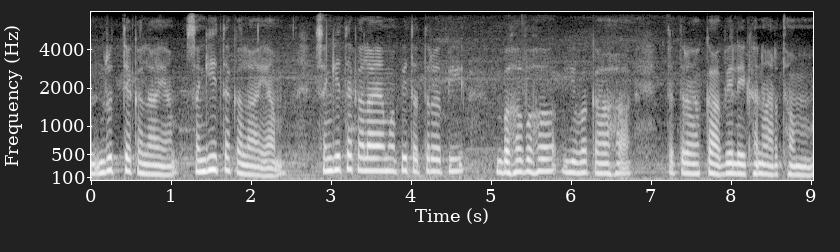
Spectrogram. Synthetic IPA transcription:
mɾut̪jɐkɐlaːjaːmsɐŋɡiːt̪ɐkɐlaːjaːm | sɐŋɡiːt̪ɐkɐlaːjaːmɐpit̪ɐt̪ɾɐːpi | bɐɦɐʋɐɦɐjuʋɐkaːɦɐ̰ | t̪ɐt̪ɾɐkaːʋjɐleːkʰɐnaːɾt̪ʰɐm

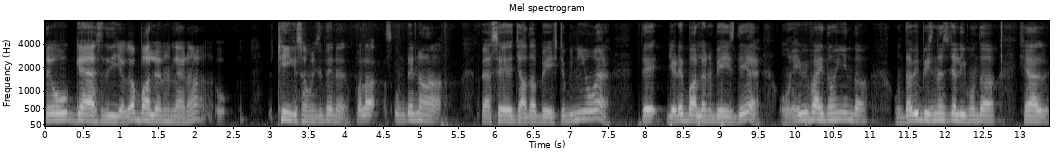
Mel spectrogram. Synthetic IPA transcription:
t̪eːoːɡɛːsd̪iːd͡ʒəɡaːbaːlənlɛːɽaː | ʈʰiːksəməd͡ʒd̪eːnpəlaːʊnd̪eːnãː | pɛːseːd͡ʒjaːd̪aːbeːsʈbiːnĩːɦoːɛː | t̪eːd͡ʒeːɽeːbaːlənbeːt͡ʃʰd̪eːɛː | o̰ːnẽːbiːpʰaːɪd̪aːɦõĩːɪ̃nd̪aː | ʊnd̪aːbiːbɪznəs̬d͡ʒəliːpɔ̃ːnd̪aː | ʃɛːl

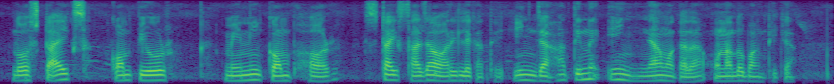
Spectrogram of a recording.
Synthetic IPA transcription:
d̪ɔsʈa̰jkskɔmpjuɾ | minikɔmpʰɔɾ | sʈajksːad͡ʒawɦaɾilɛkat̪ɛiɲd͡ʒaɦãt̪iniɲɲamakad̪aɔnad̪ɔbaŋʈʰika

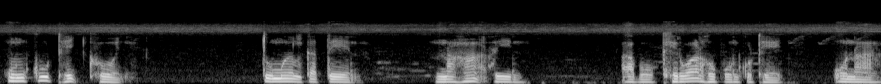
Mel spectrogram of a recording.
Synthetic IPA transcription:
unkuʈʰɛc̚ˀkʰɔɲ | t̪uməlkat̪ɛnː | aɦaʔɾin | abɔkʰɛɾwaɽɦɔpɔnkɔʈʰɛɲ̚ˀ | ɔna

